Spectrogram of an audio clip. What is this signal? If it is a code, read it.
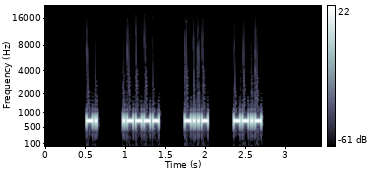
Morse code, heard as a keyed tone, about 46 wpm, spaced as for 21 wpm, 700 Hz. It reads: N1XQ
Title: USA Call Signs - 4 Characters - 4x Character Spacing - 45wpm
